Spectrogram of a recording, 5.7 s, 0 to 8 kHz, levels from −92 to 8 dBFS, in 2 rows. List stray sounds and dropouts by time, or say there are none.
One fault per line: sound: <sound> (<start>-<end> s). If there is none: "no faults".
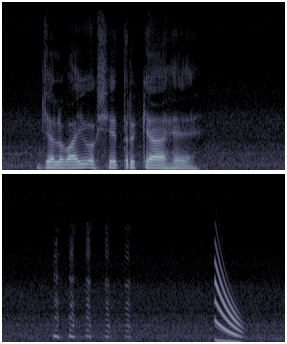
sound: laugh (3.3-4.2 s)
sound: chirp (5.0-5.3 s)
